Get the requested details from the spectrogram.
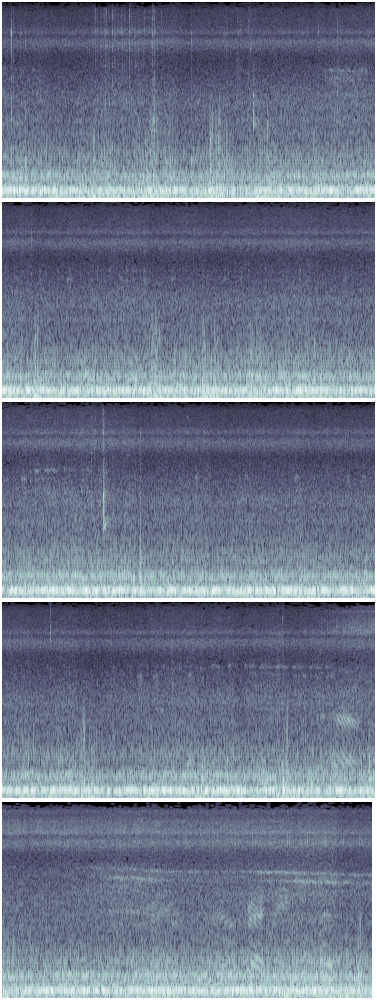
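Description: Wind rumbles loudly across a moving bicycle.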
